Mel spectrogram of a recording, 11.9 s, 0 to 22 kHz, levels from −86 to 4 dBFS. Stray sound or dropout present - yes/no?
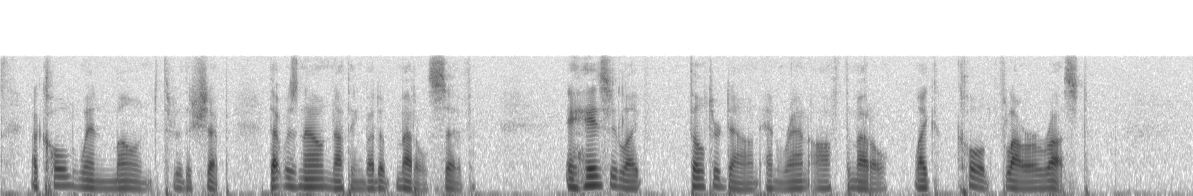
no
